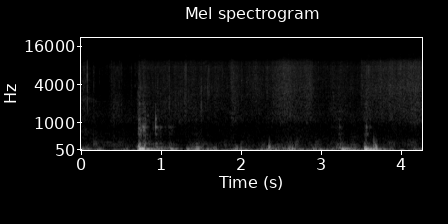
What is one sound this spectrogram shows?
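Leaves rustle and stalks thud as plants are pulled up nearby.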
